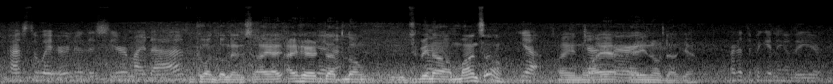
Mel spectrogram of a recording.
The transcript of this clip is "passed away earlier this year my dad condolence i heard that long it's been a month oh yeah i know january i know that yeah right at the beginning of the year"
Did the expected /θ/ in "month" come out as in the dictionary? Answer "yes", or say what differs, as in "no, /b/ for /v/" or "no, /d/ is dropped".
no, /s/ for /θ/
